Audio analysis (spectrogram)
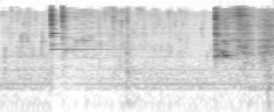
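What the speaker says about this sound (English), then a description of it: "you just want to stir your boiled eggs into the aloo" Boiled eggs are stirred into curried potato aloo in a pot, with faint spoon clinks and scrapes, then a louder burst of stirring and bubbling near the end.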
